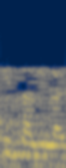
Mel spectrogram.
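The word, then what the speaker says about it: إنا لله: kita sering kalinya ngomongnya innalillah tapi innalillahnya intonasinya yang tidak padahal innalillah itu dibaca sama dengan Alhamdulillah sama jiwanya sama dengan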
